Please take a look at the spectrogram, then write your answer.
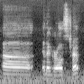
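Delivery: normal talking voice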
